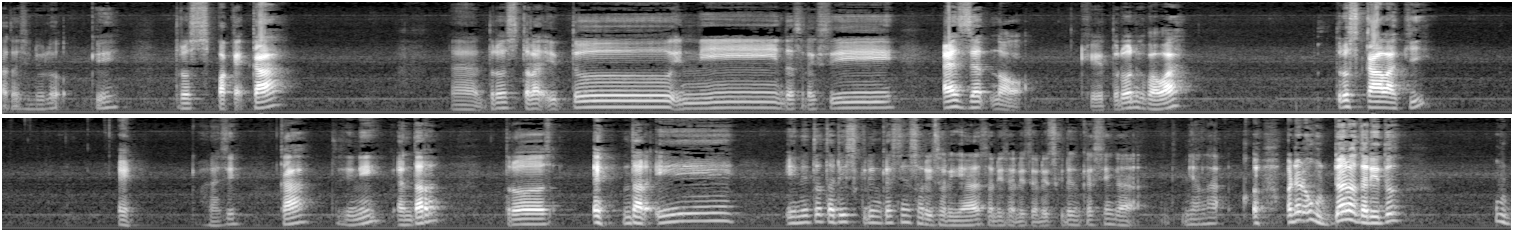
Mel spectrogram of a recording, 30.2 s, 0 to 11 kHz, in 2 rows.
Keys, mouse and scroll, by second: 21.7 click, 22.1 click, 22.6 n, 23.7 click, 24.5 s, 26.2 click, 27.4 g, 29.1 ctrl+r.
